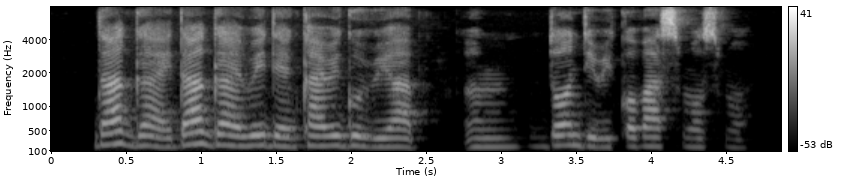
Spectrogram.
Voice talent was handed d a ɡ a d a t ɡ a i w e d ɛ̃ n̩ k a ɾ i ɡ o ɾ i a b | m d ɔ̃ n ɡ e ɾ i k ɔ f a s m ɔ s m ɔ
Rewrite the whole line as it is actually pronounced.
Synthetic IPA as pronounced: d a ɡ a d a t ɡ a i w e d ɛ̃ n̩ k a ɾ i ɡ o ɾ i a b | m d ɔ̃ n d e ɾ i k ɔ v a s m ɔ s m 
